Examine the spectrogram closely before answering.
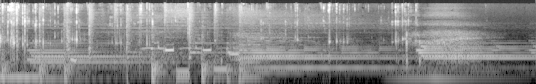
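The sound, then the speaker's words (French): Crunchy bites into a chocolate-coated ice cream bar, followed by wet, squishy chewing, with a steady tonal hum underneath throughout. “Et si vous cherchez d'autres spots sur YouTube, par exemple, vous trouverez des femmes, beaucoup de femmes croquant goulûment dans leur esquimau, les yeux fermés.”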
